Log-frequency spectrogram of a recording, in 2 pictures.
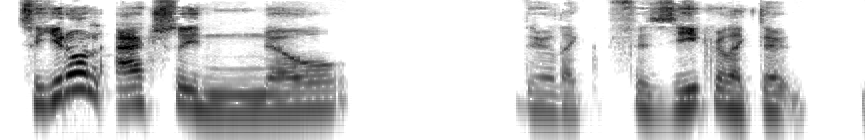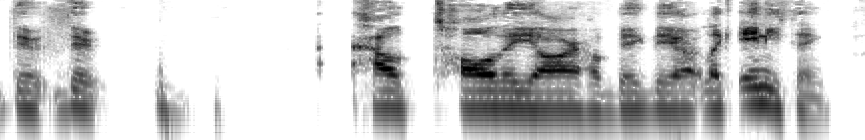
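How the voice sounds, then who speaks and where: Dry and close with no echo, a man with an American accent speaks at medium pitch in a somewhat breathy voice, keeping fairly even intonation at a moderate pace with long, frequent pauses. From Kansas City, US Midwest. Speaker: college student. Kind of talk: interview.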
